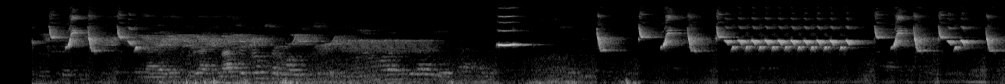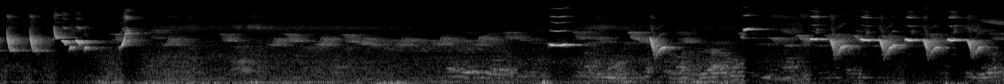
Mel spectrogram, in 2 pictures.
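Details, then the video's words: Tumba yegua singing in Barranquilla, Atlántico, Colombia: a long varied run of high chirps, buzzy rattles and sharp whistled notes in bursts, with a short pause midway and quieter chatter between phrases. "Tumba Yegua cantando"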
